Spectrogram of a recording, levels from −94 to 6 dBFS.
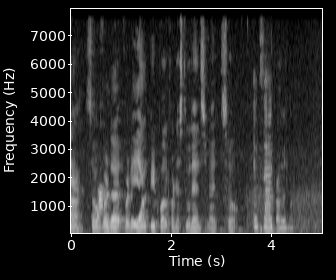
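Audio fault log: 0.08–1.28 s, 1.68–1.99 s, 4.07–4.47 s: speech suppressed in double talk. The talker's own speech sinks in pieces. The first stretch is hit hardest, with dips of around 40 dB over roughly half a second in total. The second dips only about 10 dB for a tenth of a second, and the third about 15 dB over roughly 0.3 s. This likely comes from the echo canceller turning everything down while both sides spoke at once. What sets it apart from gating is that the speech itself is chopped, not just the quiet room sound between phrases.
2.21–3.45 s: background gated by the echo canceller. Within this span the room tone falls away, by about 25 dB at its deepest, for roughly half a second altogether, then swells back. The canceller is clamping the microphone while the far side plays through the loudspeaker, and it lets go afterwards. Unlike double-talk suppression, the losses sit in the ambience, so the hiss and air of the room switch off and on rather than syllables vanishing.
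3.00 s and 3.36 s: echo leak. Two brief, faint scraps of a delayed copy of the voice slip through, each about 50 ms long. They sit around 35 dB under the main speech, and each trails its source by 163 ms. The likely cause is a loudspeaker-side echo canceller failing to remove everything its microphone picked up. The fixed, distinct delay separates these from room reverberation, which would smear continuously instead of arriving as a discrete late copy.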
